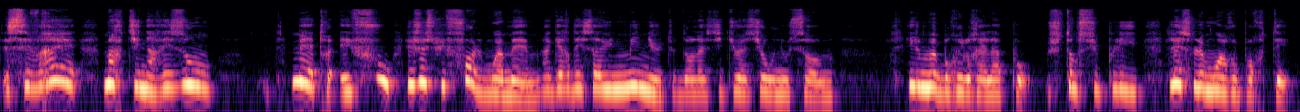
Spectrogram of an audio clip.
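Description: A woman reading aloud, voicing a joyful, emotional young woman with a high, gushing voice. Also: a little slow, mellow. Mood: tearful.

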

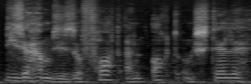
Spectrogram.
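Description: A man playing a courteous, quietly suspicious police inspector in a radio play, matter-of-fact and knowingly pointed. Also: a little high, fast, background noise, lightly acted. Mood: matter-of-fact reporting.

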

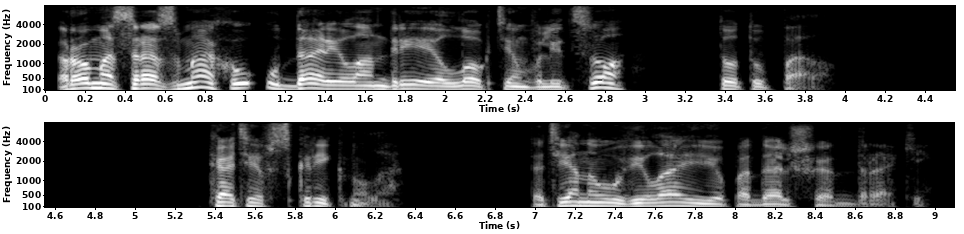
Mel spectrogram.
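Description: Low-voiced male audiobook narrator. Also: no echo, clean studio sound. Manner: expressive, dramatic reading.

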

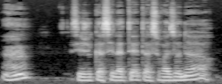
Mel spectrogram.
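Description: A man reading an audiobook, voicing a rough, hostile male coachman who is quick to threaten. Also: medium pitch, lively intonation, mellow. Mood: surly.

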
